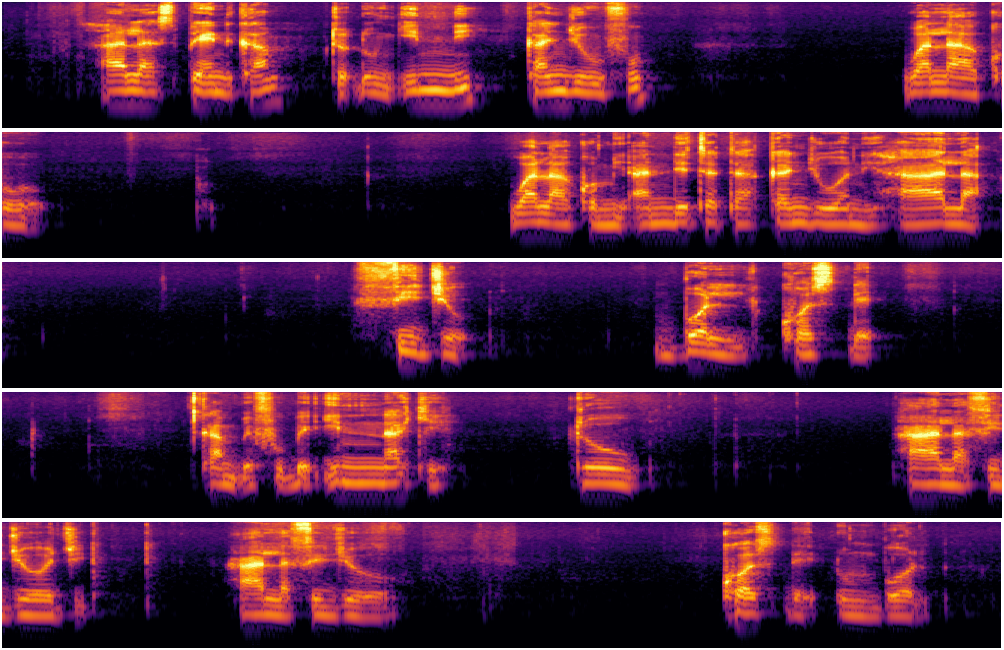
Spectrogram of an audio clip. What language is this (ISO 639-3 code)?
fuf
